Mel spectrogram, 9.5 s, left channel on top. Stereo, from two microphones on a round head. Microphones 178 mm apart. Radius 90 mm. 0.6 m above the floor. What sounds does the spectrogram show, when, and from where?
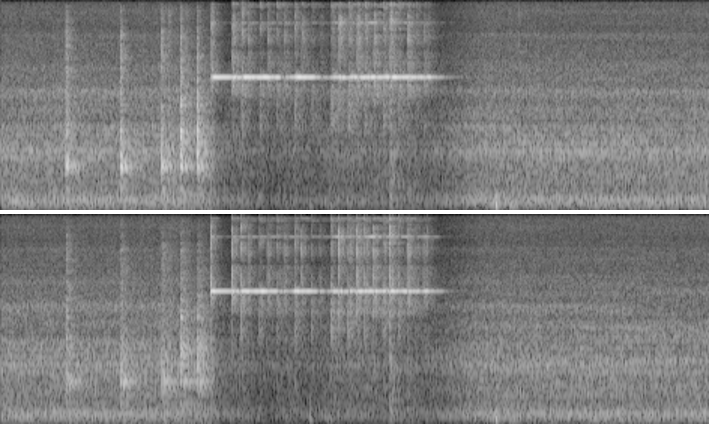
0.9 s typing on a keyboard: 50° left (ahead or behind), 0.8 m
2.8 s a bell: 55° right (ahead or behind), 1.2 m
